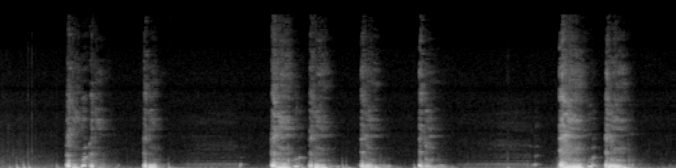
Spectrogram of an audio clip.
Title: Few clips of what I woke up with this morning. Slightly chesty coughing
